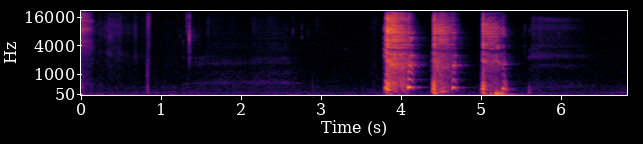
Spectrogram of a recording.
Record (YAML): three_cough_length: 6.8 s
three_cough_amplitude: 6138
three_cough_signal_mean_std_ratio: 0.27
survey_phase: beta (2021-08-13 to 2022-03-07)
age: 18-44
gender: Female
wearing_mask: 'No'
symptom_cough_any: true
symptom_new_continuous_cough: true
symptom_runny_or_blocked_nose: true
symptom_change_to_sense_of_smell_or_taste: true
symptom_loss_of_taste: true
symptom_onset: 2 days
smoker_status: Never smoked
respiratory_condition_asthma: false
respiratory_condition_other: false
recruitment_source: Test and Trace
submission_delay: 1 day
covid_test_result: Positive
covid_test_method: RT-qPCR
